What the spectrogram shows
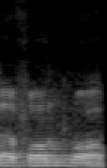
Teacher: تفرق را موٹا را کے اوپر زبر ہے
